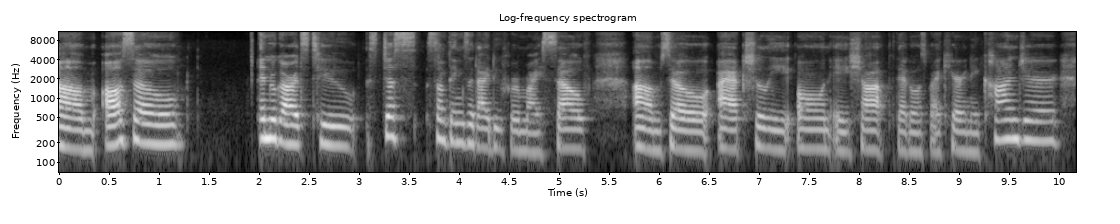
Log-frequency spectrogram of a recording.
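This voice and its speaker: A woman speaks with a normal speaking voice in an American accent, fairly low in pitch and at a fairly slow pace. Her loudness swings widely. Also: ordinary pitch variation. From Chicago, South Side. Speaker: rootworker and shop owner. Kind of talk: casual podcast self-introduction.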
